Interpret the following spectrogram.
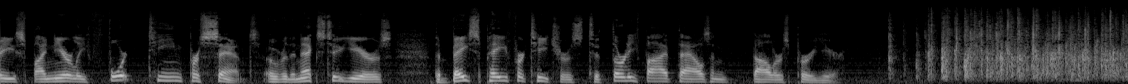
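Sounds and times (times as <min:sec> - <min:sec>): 
speech: 0:00.0 - 0:08.5
audience applause at a high school event: 0:08.9 - 0:11.2.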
